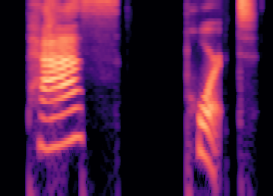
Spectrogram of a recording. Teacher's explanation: The stress is on the first syllable. Passport. The a sound is long like in car.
